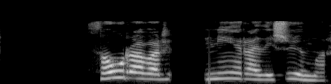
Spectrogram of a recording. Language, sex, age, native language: Icelandic, male, 8, Icelandic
